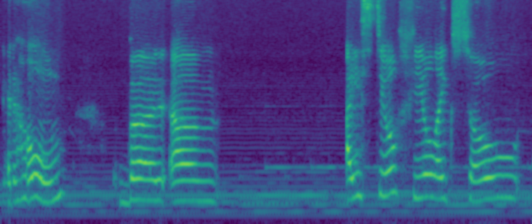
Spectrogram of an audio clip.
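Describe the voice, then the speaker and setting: A woman's voice: on the high side, lo-fi sound. A young woman from Brazil, an international student talking casually from her bedroom at home and filling her speech with "like". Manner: chatty, lots of "like", animated.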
